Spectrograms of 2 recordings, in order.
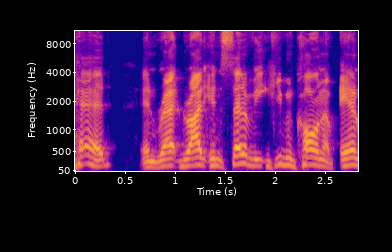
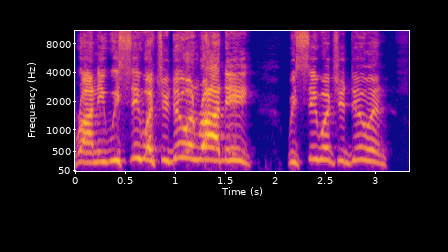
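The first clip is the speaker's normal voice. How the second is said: hollering, pitched very high; 10 semitones higher than usual. Telling how he yelled at a referee named rodney during a game, retelling a yell. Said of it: "And I yelled".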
